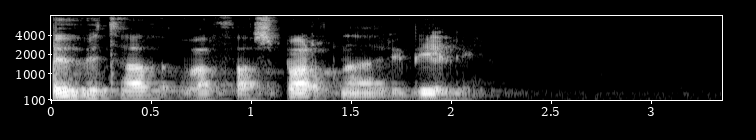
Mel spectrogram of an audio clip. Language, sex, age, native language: Icelandic, male, 30-39, Icelandic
